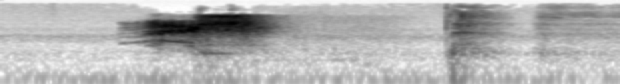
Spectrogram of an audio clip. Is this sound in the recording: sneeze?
yes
